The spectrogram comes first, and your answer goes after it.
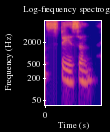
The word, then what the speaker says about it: station: Next word फिर से देखिए, STATION, इसको पढ़ते हैं हम स्टेशन।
